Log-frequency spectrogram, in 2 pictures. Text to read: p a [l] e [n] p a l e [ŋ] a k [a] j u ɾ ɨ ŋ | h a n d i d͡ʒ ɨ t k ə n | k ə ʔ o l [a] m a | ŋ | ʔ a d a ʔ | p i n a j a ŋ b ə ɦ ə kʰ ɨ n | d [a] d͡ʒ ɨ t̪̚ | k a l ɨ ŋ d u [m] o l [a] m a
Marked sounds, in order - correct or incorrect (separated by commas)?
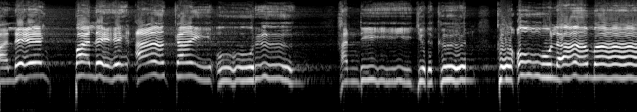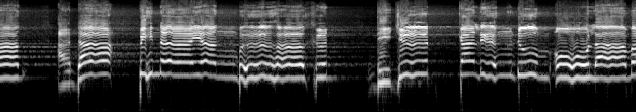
correct, incorrect, correct, correct, correct, incorrect, correct, correct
